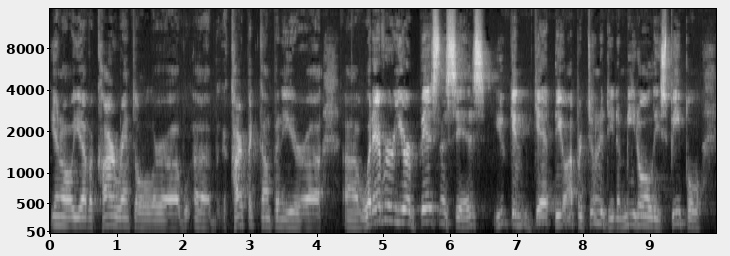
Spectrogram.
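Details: Adult man speaking; ordinary speech.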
